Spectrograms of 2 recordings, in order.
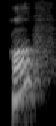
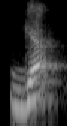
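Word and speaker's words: ق: Après, on a l'uvélaire qaf, harf lahawi, c'est une occlusive sourde et réalisée également ga dans des parlers bédouins ou encore dans Bilad al-Sham, si vous voulez. Donc, le qa n'est pas facile à prononcer par un francophone qui n'est pas initié à la langue arabe.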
